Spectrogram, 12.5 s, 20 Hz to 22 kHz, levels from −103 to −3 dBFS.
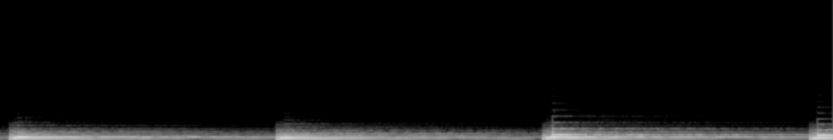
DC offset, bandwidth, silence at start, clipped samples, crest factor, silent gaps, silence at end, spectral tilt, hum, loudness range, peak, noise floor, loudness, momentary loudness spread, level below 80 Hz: under 0.1%; 3 kHz; 0 s; under 0.1%; 20 dB; none; 0 s; -4.5 dB/octave; none; 9 LU; -10 dBFS; -51 dBFS; -28 LUFS; 22 LU; -56 dBFS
